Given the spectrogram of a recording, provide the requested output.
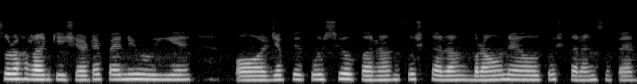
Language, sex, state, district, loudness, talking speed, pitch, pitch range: Hindi, female, Delhi, New Delhi, -18 LUFS, 195 wpm, 225 Hz, 210-230 Hz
